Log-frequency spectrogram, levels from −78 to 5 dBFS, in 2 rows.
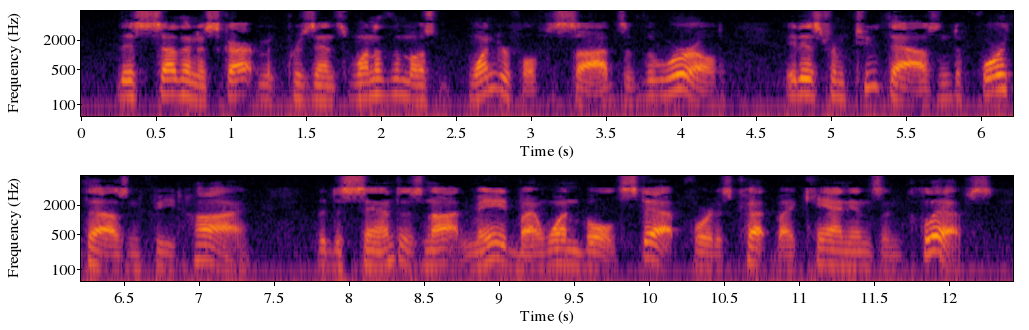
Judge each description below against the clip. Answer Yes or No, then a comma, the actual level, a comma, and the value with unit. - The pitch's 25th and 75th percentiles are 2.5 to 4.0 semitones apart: No, average, 5.2 semitones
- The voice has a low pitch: Yes, low, 125 Hz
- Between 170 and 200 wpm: Yes, average, 185 wpm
